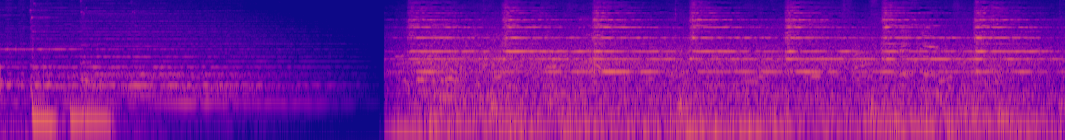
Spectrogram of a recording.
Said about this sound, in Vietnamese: Tại nhà thờ chính thống giáo ở Melbourne, tiếng chuông vang lên cho thánh lễ lúc nửa đêm.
